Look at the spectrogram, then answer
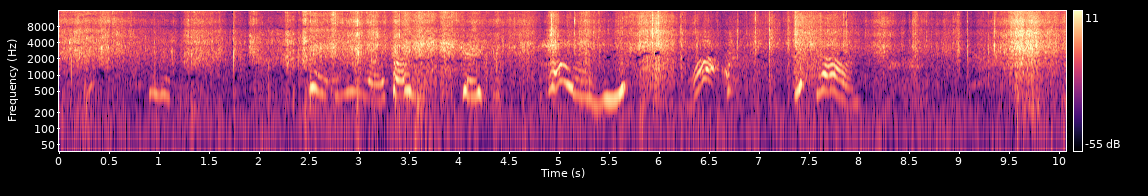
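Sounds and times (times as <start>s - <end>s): footsteps crunching through dry leaves: 0.0s - 10.0s.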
